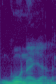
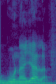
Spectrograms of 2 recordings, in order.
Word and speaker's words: Gunayala: de que ellos dicen, "Se escribe con G, pero se puede pronunciar con K, ¿verdad? Pero no hacen énfasis." Allá voy. Cuando escuché a la diputada que que propuso la ley dijo Gunayala.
